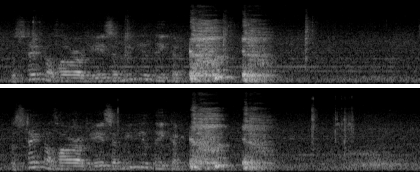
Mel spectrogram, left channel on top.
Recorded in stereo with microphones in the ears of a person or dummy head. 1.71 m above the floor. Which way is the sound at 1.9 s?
35° left (ahead or behind).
